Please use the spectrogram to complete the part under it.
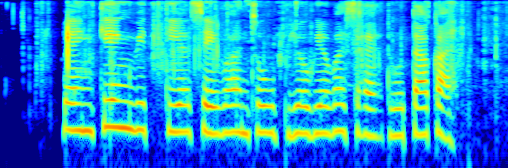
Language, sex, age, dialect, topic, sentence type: Marathi, female, 25-30, Southern Konkan, banking, question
